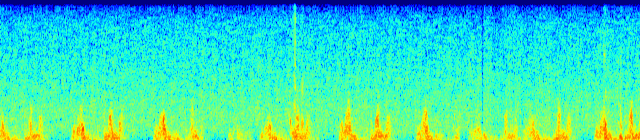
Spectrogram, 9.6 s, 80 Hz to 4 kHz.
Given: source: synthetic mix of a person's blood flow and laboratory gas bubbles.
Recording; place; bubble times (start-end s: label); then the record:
Doppler ultrasound of blood flow; precordium
4.31-4.56 s: bubbles
9.04-9.12 s: bubbles
9.26-9.38 s: bubbles
From the record:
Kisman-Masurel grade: 122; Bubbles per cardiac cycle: 1 to 2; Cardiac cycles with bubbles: 10 to 50%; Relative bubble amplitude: moderate (0.250 to 0.450); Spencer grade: 2 (many but less than half of the cardiac periods contain bubble signals, singularly or in groups); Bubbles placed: only in the low amplitude regions of the cardiac cycle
